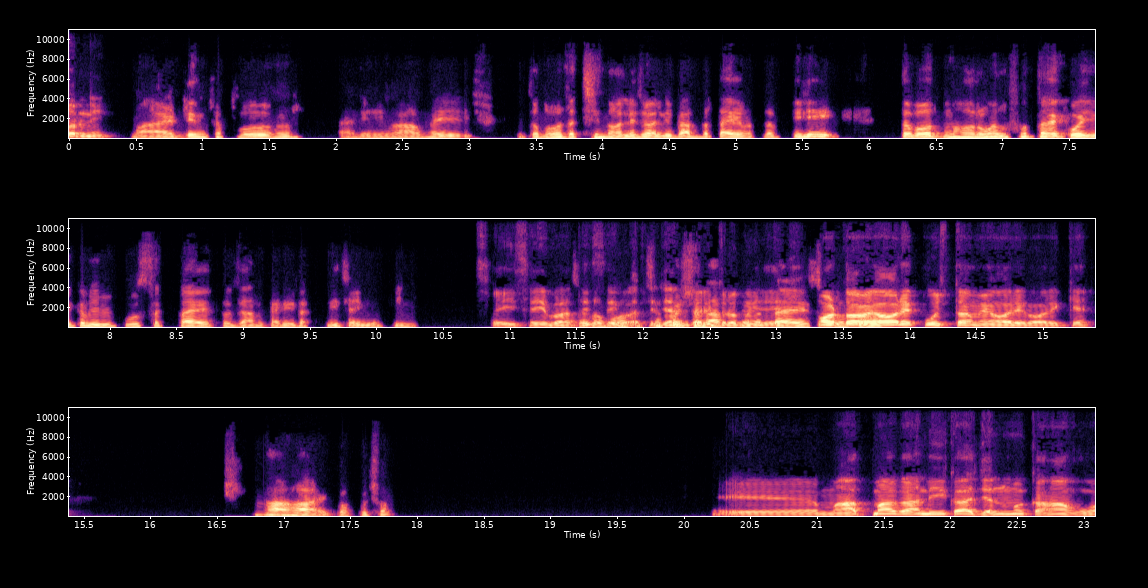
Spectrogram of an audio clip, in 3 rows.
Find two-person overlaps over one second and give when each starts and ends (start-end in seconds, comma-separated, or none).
11.5-13.8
